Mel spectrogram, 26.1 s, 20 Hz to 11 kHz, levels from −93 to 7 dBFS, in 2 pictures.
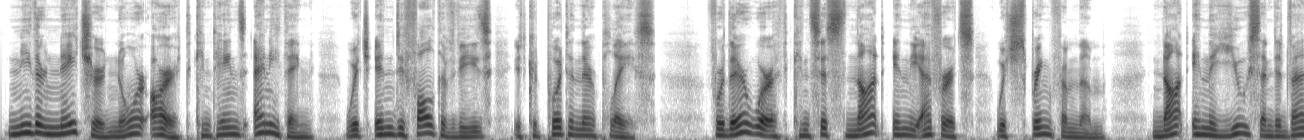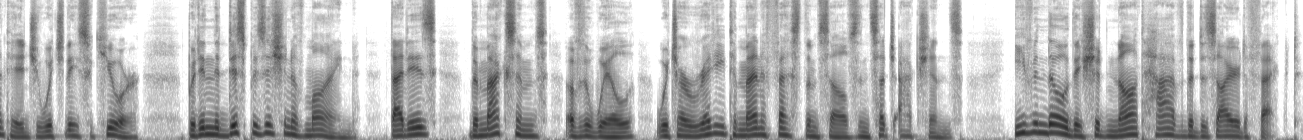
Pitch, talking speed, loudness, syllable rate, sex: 130 Hz, 160 wpm, -19 LUFS, 4.6 syllables/s, male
